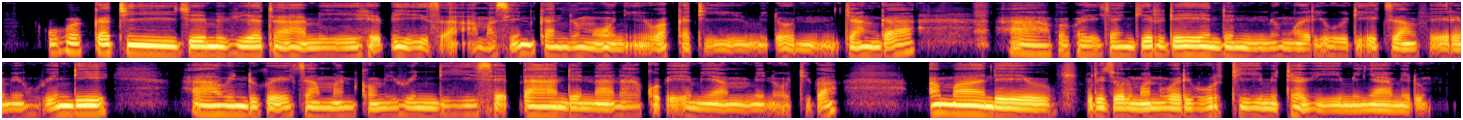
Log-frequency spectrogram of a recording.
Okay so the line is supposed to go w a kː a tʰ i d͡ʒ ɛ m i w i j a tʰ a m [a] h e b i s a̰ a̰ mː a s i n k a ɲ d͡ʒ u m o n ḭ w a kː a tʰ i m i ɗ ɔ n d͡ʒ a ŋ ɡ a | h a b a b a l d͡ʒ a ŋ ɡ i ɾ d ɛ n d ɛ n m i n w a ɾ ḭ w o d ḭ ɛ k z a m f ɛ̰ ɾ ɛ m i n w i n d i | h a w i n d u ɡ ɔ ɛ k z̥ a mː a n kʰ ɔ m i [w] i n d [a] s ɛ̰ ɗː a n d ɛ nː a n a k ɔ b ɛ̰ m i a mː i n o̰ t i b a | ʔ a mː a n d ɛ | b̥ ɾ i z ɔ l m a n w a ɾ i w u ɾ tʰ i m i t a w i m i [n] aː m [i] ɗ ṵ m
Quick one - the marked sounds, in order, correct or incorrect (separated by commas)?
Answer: incorrect, correct, incorrect, incorrect, correct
